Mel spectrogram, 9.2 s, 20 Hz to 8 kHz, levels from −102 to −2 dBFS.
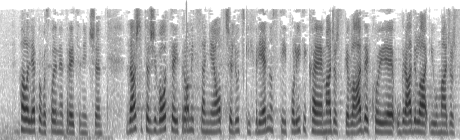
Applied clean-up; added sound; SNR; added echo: none; none; none; none.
